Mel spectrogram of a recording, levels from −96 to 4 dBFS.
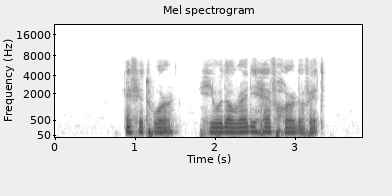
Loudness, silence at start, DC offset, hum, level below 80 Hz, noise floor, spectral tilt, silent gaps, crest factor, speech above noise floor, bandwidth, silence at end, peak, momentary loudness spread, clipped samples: -34 LUFS; 0.9 s; under 0.1%; none; -54 dBFS; -86 dBFS; -8 dB/octave; none; 16 dB; 53 dB; 7.4 kHz; 0.5 s; -18 dBFS; 12 LU; under 0.1%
